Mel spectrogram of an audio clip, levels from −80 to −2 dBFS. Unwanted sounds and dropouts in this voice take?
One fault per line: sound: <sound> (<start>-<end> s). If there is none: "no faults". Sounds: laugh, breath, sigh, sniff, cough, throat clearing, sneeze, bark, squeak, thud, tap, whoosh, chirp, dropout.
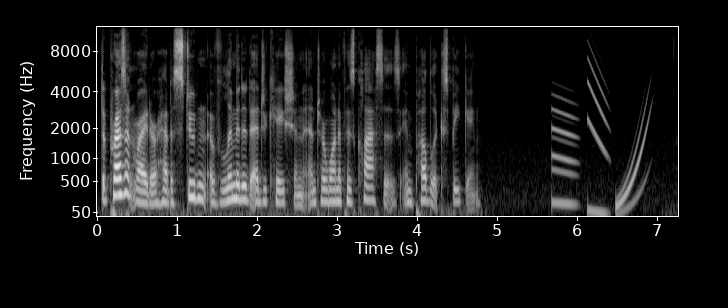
sound: chirp (5.7-7.0 s)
